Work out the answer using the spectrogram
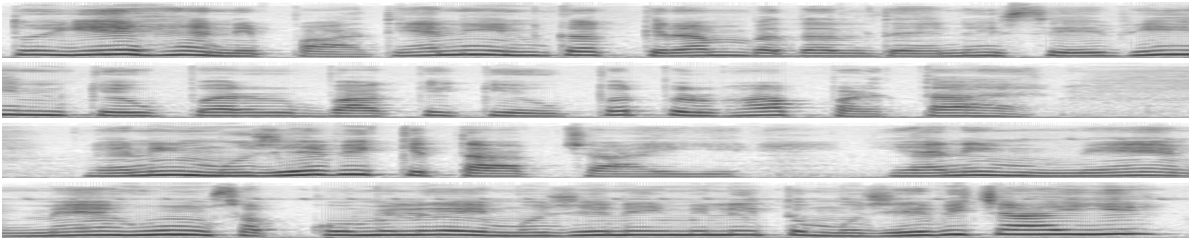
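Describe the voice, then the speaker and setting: A woman's voice: a little high, normal speed, hardly any pauses, a little mellow. A woman teaching children a grammar lesson, talking to them directly, asking questions and answering them herself while she stresses and repeats key words. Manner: explanatory, asks questions then answers them. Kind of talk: classroom-style grammar lesson.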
